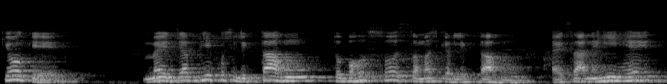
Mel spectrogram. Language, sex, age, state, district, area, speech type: Urdu, male, 45-60, Bihar, Araria, rural, spontaneous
